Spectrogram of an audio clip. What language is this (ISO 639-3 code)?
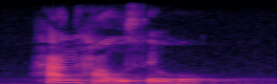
sot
